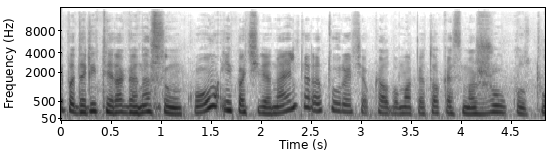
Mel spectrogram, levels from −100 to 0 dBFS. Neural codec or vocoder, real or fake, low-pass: codec, 44.1 kHz, 7.8 kbps, Pupu-Codec; fake; 14.4 kHz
